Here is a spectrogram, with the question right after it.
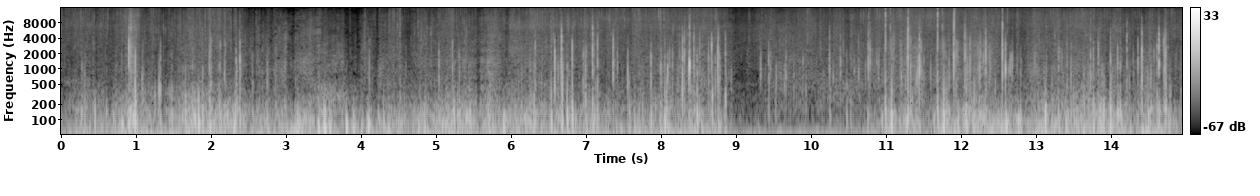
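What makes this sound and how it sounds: A teal satin shower cap, soft and empty, is squeezed and rubbed in the hands with fingertips and nails. The result is a continuous soft crinkling and rustling with dense low rumble and scattered sharp, bright ticks. It eases briefly near the middle before building again.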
